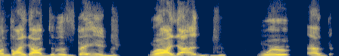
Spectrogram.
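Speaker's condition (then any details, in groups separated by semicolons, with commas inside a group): Cerebral palsy, spastic quadriplegia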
